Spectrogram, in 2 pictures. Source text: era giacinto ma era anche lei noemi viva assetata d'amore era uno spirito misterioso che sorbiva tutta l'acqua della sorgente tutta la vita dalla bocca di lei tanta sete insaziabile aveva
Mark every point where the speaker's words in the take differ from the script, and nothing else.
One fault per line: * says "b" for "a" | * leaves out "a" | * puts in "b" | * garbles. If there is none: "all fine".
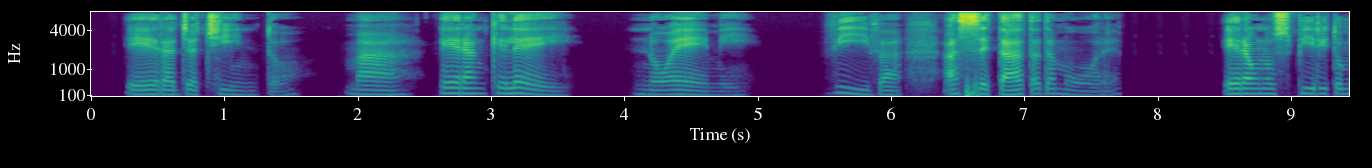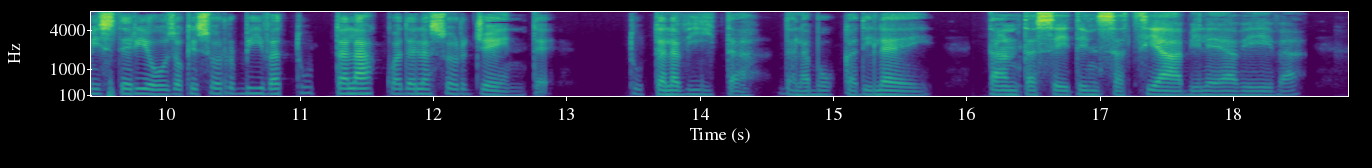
all fine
